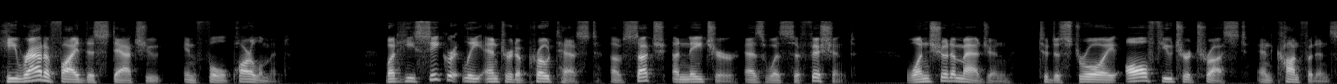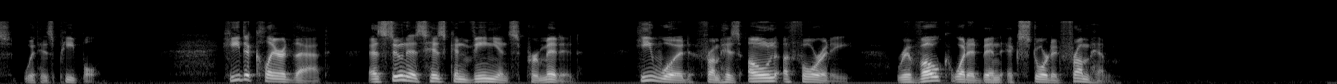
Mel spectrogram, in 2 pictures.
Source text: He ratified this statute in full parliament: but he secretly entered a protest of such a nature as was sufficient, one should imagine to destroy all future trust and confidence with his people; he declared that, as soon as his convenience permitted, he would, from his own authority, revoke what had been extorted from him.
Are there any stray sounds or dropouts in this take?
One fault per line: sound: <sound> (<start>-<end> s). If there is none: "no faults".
no faults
